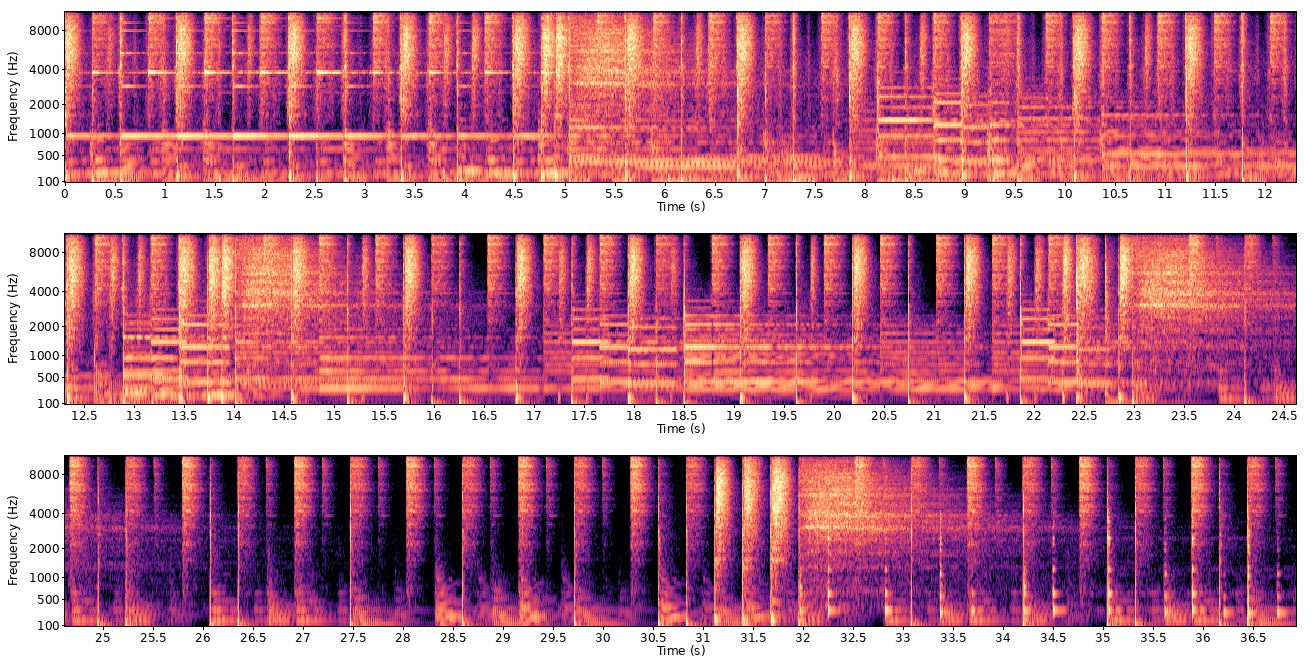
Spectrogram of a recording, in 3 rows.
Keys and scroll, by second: 1.8 p, 9.8 l, 18.2 m.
